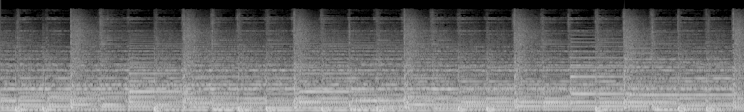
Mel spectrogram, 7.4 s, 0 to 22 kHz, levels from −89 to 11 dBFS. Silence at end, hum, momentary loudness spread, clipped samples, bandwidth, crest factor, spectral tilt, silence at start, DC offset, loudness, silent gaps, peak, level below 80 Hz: 0 s; none; 1 LU; under 0.1%; 15.5 kHz; 12 dB; -6.5 dB/octave; 0 s; under 0.1%; -12 LUFS; none; 0 dBFS; -22 dBFS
